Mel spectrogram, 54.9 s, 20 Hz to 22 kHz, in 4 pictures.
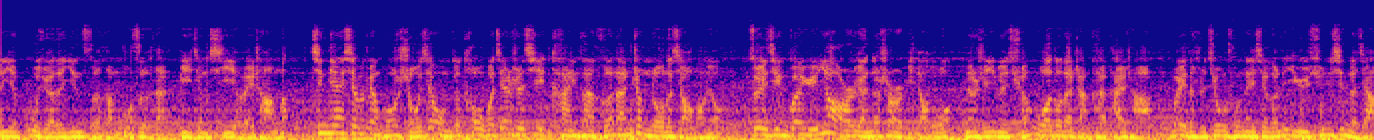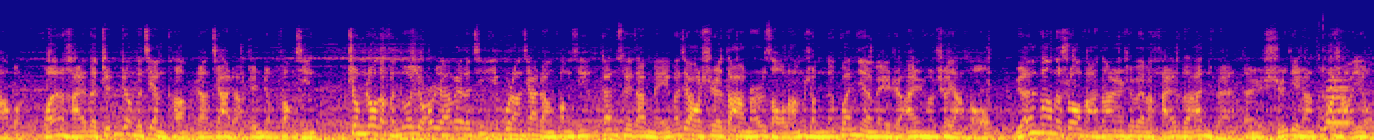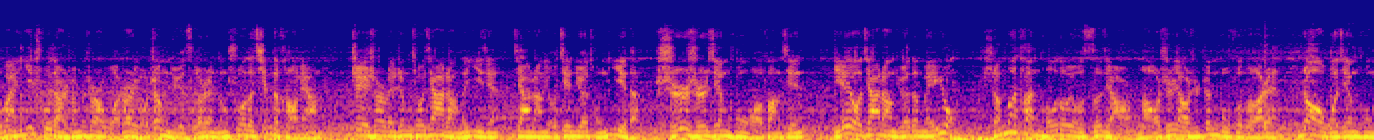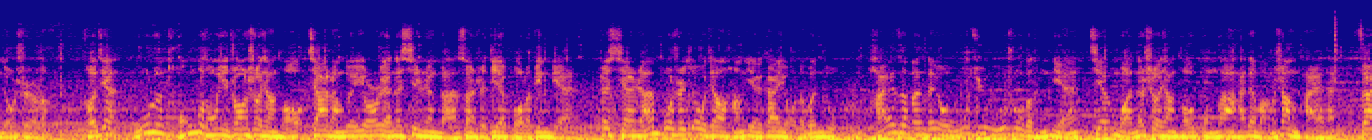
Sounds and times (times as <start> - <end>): Speech: 0.0 - 54.9
Vehicle: 0.0 - 54.9.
